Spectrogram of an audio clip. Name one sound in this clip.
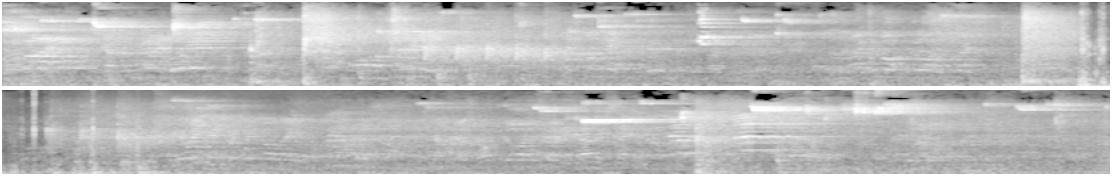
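A ball thuds on the floor and is kicked.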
